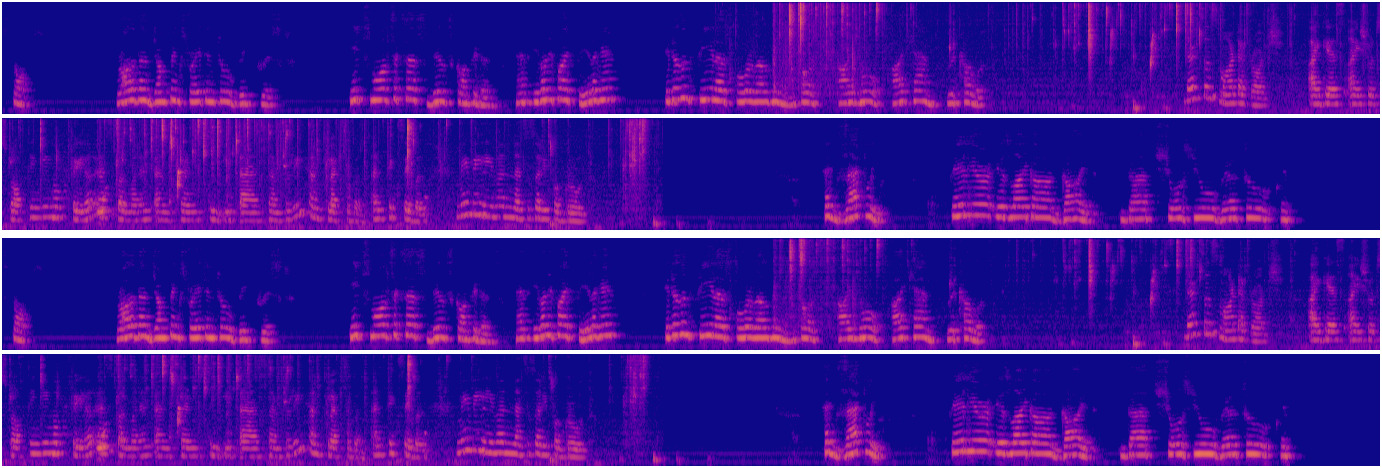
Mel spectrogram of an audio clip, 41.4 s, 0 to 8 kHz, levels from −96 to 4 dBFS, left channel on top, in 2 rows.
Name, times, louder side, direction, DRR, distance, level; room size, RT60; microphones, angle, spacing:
voice 1, 1.7-4.1 5.2-7.4 7.7-9.2 9.9-12.2 12.5-14.7 21.4-21.6 22.1-22.3 27.8-27.9 33.0-33.9 34.9-37.1 37.4-40.0, right 3 dB, 35° right, 0.4 m, -45 dB
sound 1, 10.7-30.6, left 8 dB, 80° left, 0.5 m, -50 dB
voice 2, 17.7-29.4, equal, 25° left, 0.9 m, -52 dB
3.0 x 2.0 x 2.3 m
head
